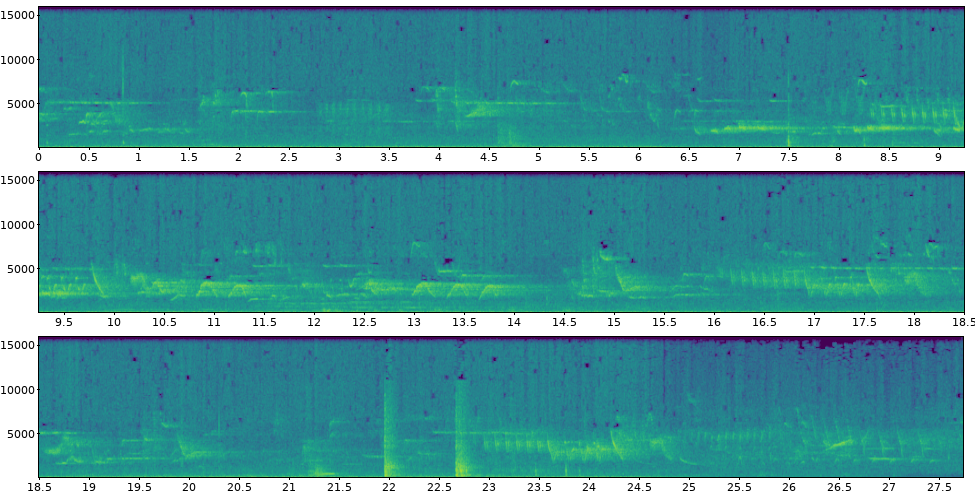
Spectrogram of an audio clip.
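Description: Small birds chirping and singing over a steady low hum, with a few sharp knocks close together near the end.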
